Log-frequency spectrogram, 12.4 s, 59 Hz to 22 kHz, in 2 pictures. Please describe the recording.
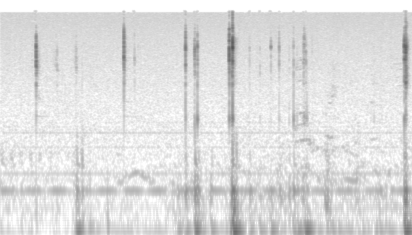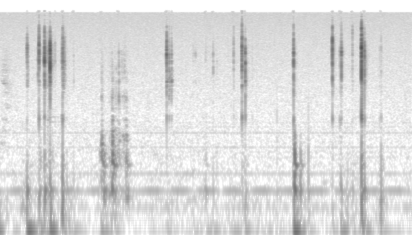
Loading Magazine
Loading the magazine of a Smith and Wesson 9MM.
Ammo, Gun, Loading, Magazine, Pistol, Smith-Wesson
